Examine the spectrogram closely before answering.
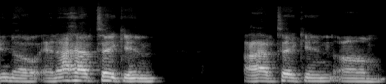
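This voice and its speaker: Speaking very slowly, a man with an American accent uses a fairly high pitch. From New York. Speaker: podcast host. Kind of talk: casual chat.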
